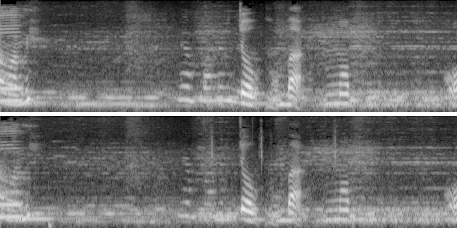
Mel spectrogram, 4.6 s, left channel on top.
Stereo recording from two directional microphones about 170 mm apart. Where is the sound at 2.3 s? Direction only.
20° left (ahead or behind).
